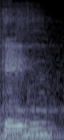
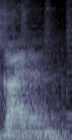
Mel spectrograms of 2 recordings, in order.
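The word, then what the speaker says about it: Gaiden: gayen whatever yeah I'm just going to call it Ninja gayen or ninja giden it's giden I know it's don't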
